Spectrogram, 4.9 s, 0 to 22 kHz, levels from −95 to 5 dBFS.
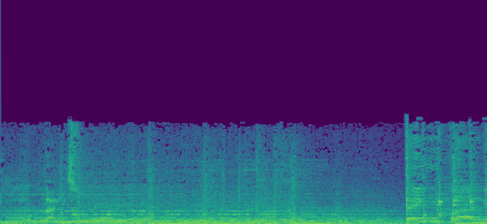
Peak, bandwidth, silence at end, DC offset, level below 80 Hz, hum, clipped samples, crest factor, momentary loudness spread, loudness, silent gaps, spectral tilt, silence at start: -4 dBFS; 10.5 kHz; 0 s; under 0.1%; -28 dBFS; none; under 0.1%; 16 dB; 5 LU; -19 LUFS; none; -5.5 dB/octave; 0 s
